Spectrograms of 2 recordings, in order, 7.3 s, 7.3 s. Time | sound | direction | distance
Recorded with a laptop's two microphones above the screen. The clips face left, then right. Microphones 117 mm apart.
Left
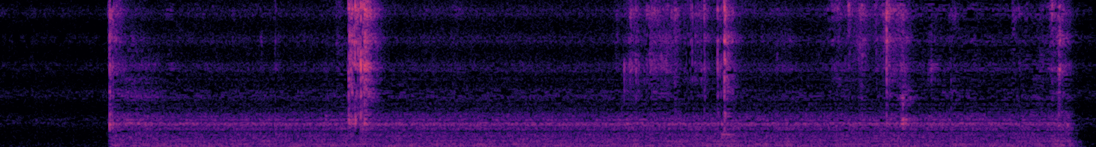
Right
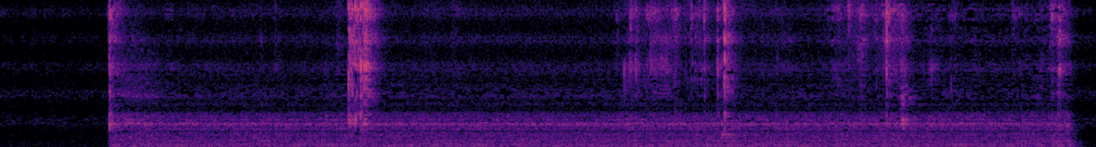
0.7 | a crack | 5° right (ahead or behind) | 0.8 m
